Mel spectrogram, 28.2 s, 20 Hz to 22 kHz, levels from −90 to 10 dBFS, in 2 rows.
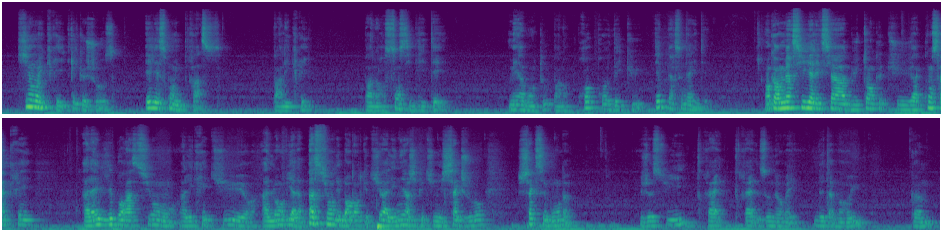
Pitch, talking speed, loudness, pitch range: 125 Hz, 135 wpm, -30 LUFS, 110-145 Hz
